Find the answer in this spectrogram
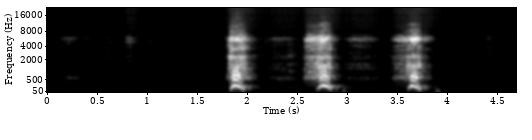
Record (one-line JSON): {"exhalation_length": "4.7 s", "exhalation_amplitude": 4686, "exhalation_signal_mean_std_ratio": 0.27, "survey_phase": "beta (2021-08-13 to 2022-03-07)", "age": "65+", "gender": "Male", "wearing_mask": "No", "symptom_none": true, "smoker_status": "Ex-smoker", "respiratory_condition_asthma": false, "respiratory_condition_other": false, "recruitment_source": "REACT", "submission_delay": "4 days", "covid_test_result": "Negative", "covid_test_method": "RT-qPCR", "influenza_a_test_result": "Negative", "influenza_b_test_result": "Negative"}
